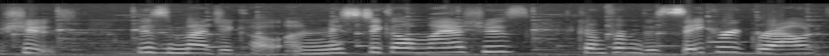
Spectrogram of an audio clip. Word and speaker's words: MayaXus: In Spanish, the letter X is pronounced sh. That's the reason why we decided to call them Maya shoes, for it to mean the shoes of the Mayas.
